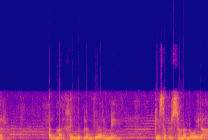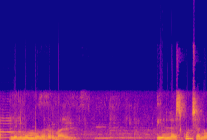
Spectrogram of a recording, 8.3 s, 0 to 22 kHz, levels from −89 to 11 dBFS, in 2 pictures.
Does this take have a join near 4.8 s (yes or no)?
no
